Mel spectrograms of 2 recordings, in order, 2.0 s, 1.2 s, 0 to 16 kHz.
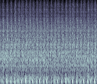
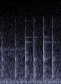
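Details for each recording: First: Predator 212 Hemi small engine, full build with a 255 grind cam and aluminum flywheel: a fast, somewhat uneven chugging beat that picks up near the end. The lope comes from the performance cam, not a fault. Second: Predator 212 Hemi engine build with 255 grind cam, side cover on without bolts, turned slowly by hand: crisp woody knock about every fifth of a second from slight backlash in the cam gear mesh.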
